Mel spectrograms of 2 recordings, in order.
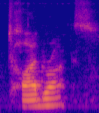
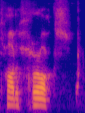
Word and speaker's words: Totrox: Todrox? No, there's a silent H with an umlaut in the middle of it. Totrox. You have to put a little phlegm into it.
